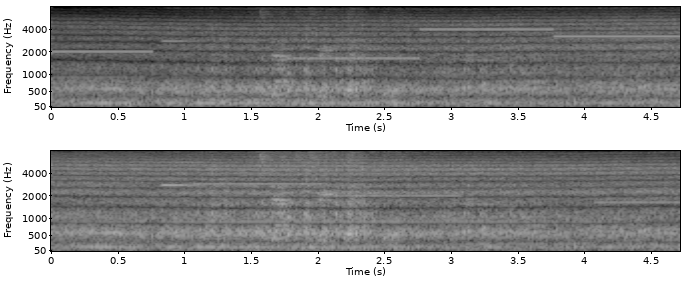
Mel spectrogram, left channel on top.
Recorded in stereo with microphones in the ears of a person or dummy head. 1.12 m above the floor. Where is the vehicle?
60° right (ahead or behind); by 4.7 s 20° right (ahead or behind).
